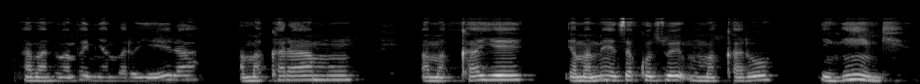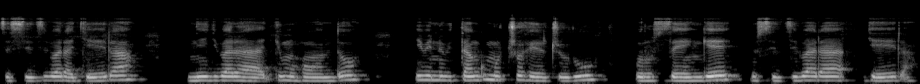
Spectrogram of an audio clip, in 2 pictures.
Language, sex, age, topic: Rundi, female, 36-49, education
